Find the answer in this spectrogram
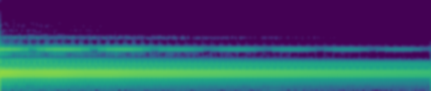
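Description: Background music: one sustained soft keyboard chord, struck just before, fading slowly away.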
